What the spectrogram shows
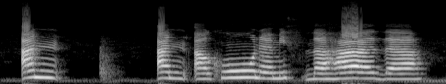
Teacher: nun mati bertemu dengan huruf hamzah adalah dibacanya itu jelas, tidak didengung lagi 2 harokat, cuma 1 harokat saja tanpa didengung. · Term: izhar halqi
